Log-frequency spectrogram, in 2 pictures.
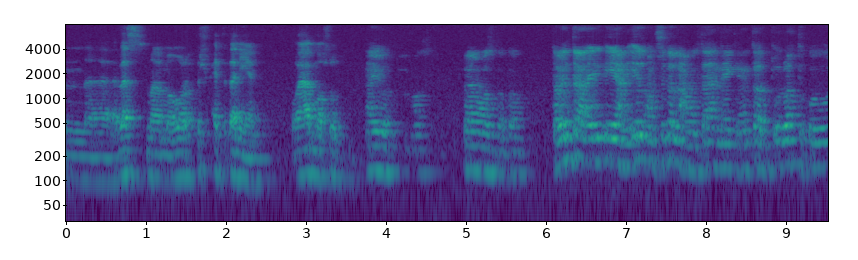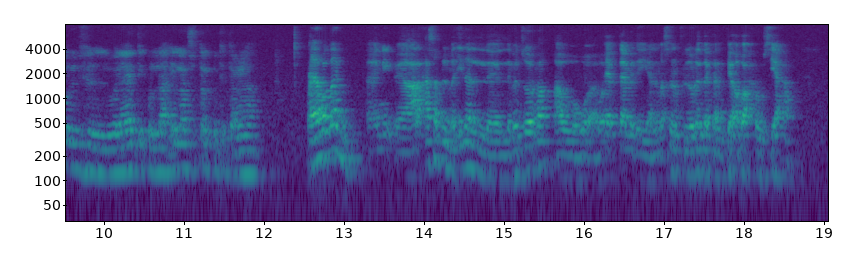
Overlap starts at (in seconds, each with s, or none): none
